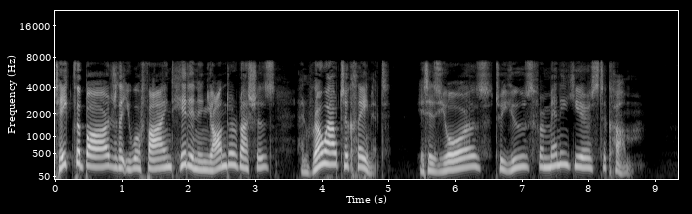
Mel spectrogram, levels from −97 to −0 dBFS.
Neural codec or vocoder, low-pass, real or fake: none; 7.2 kHz; real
